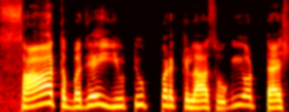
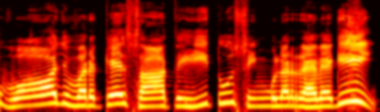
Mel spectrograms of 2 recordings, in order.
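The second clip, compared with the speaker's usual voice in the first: slow, louder and higher, stretching singular रहेगी; slow emphatic rule; 5 semitones higher, 4 dB louder, slower than usual. Shown as a demonstration. Teacher stressing the key grammar rule to students, slow and loud. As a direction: spell out the rule word by word. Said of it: "ये वाली बात ध्यान से सुनना मेरी".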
